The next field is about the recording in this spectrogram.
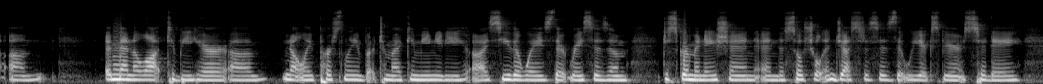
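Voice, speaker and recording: A woman talks at a fairly quick pace and medium pitch. Her tone is dark and mellow, her intonation monotone and flat. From Navajo Nation. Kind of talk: panel discussion. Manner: halting.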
